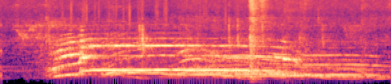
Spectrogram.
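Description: A wolf howls in a long, sustained wavering call with harmonic overtones, rising and sliding in pitch for several seconds, loud and clear with no talking.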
